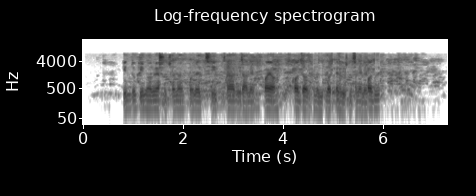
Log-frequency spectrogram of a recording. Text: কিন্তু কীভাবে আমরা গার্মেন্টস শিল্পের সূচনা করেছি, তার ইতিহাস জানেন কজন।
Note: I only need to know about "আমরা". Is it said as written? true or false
false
